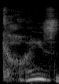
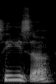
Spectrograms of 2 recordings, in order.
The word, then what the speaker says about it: Caesar: Caesar which is pronounced Kaiser did you know sorry Julius Caesar Caesar is not pronounced Caesar it's pronounced Kaiser the professor said it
